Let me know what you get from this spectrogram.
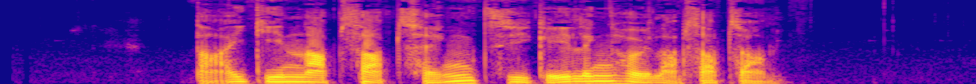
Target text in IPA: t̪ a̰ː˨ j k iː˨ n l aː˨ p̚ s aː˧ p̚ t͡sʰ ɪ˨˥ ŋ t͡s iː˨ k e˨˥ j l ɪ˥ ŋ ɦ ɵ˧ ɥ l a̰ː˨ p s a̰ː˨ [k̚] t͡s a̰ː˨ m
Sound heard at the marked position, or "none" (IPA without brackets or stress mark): p̚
